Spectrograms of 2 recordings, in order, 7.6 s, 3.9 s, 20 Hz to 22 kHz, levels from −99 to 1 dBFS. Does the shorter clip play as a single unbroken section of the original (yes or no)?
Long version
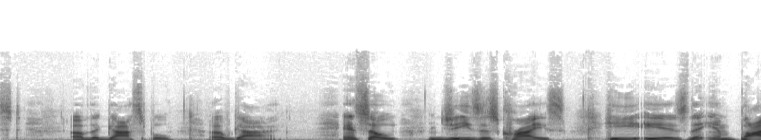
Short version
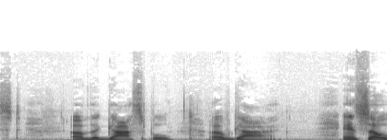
yes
